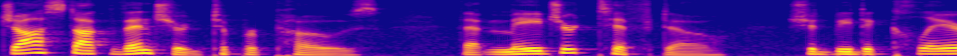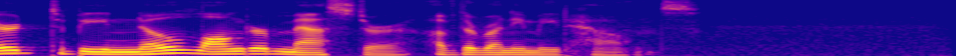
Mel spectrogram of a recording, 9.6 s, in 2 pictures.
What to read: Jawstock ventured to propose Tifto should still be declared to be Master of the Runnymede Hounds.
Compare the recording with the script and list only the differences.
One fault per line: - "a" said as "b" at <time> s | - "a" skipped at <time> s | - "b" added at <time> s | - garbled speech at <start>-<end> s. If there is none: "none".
- "that Major" added at 2.3 s
- "still" skipped at 4.2 s
- "no longer" added at 5.4 s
